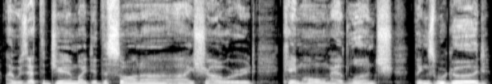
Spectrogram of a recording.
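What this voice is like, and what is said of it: Hoarse voice. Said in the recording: “I'm kind of hoarse. ... my voice is going to be like stranger”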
